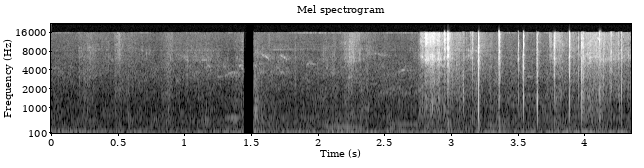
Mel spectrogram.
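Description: Footsteps on a forest floor of dry leaves and twigs, with a quick run of crackles near the end, over a steady low hum.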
